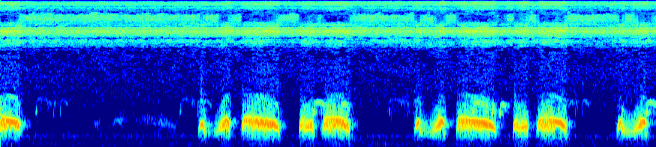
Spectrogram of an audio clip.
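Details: Spotted dove used as a decoy bird for trapping, giving short bursts of low, mellow cooing notes in grouped phrases with pauses between them, in a quiet setting.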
